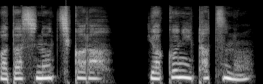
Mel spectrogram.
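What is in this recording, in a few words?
variable chant, Japanese; ruina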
